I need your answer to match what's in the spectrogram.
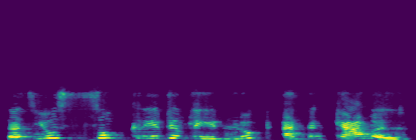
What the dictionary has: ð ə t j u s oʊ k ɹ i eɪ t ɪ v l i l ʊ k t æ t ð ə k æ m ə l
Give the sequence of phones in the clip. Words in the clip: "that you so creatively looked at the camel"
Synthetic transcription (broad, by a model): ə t j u s oʊ k ɹ i eɪ t ɪ v l i l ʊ k æ t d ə k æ m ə l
